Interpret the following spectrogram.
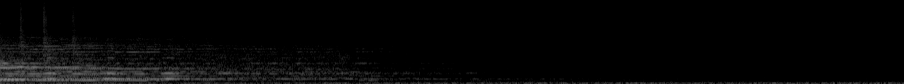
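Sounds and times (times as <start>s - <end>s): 
chamber orchestra ground improvisation: 0.0s - 2.6s.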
